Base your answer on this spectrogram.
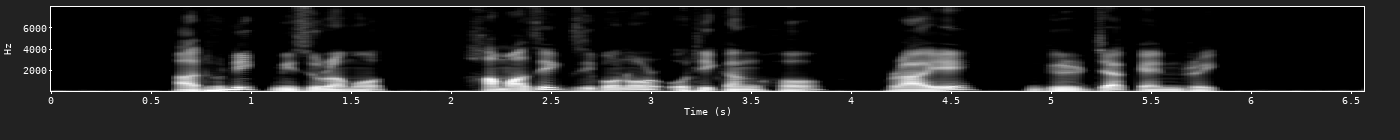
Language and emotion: Assamese, neutral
